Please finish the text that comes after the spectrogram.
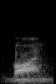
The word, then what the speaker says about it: Vahan: It's pronounced Vahan in Armenian, but it's Vaughn in English.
